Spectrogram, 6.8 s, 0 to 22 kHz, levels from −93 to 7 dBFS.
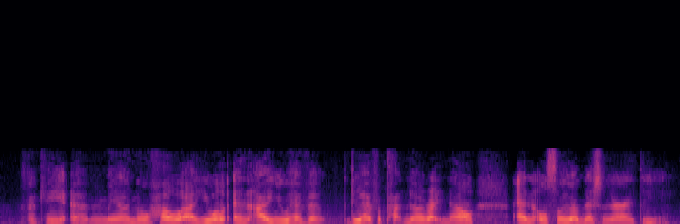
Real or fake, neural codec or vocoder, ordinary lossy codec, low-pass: fake; codec, 16 kHz, 1.1 kbps, Voila-Tokenizer; none; none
